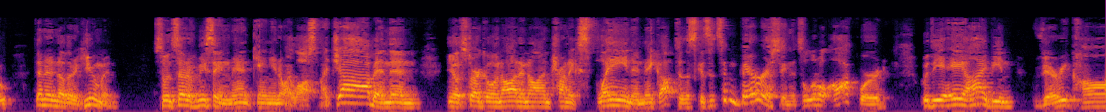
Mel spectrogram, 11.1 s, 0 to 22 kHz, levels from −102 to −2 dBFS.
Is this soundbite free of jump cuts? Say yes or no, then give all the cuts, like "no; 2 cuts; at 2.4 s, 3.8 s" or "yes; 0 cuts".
yes; 0 cuts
